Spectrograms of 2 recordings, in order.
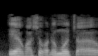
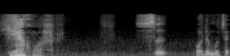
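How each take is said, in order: First: It is read quickly and casually, without feeling. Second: It is read slowly and with deep feeling. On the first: The words are read without deep personal meaning. "以前我读…就这样念嘛" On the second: The words are felt deeply during suffering. "一面念一面想，一点点会流下来的"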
